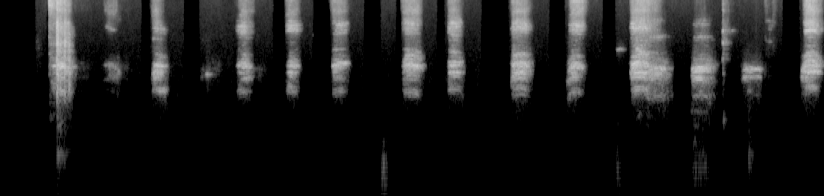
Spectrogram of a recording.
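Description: A crow cawing over and over: a dozen or more short, harsh caws, roughly one every half second to second.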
